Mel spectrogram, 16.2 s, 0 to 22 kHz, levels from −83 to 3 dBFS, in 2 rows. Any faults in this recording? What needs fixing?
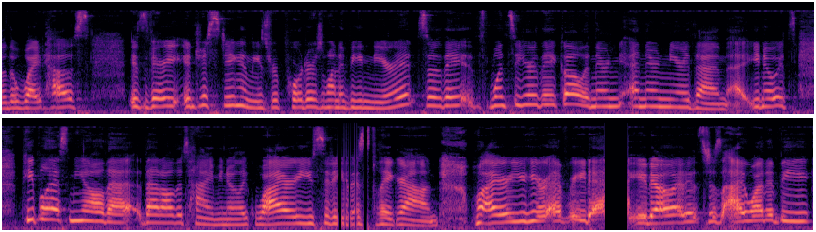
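Audio packets were likely arriving at the Bluetooth headphones too late and being dropped, producing Bluetooth dropouts. From 11.48 to 11.79 s, about 150 ms of sound vanishes in short gaps (longest 43 ms). From 14.14 to 14.40 s, about 235 ms is lost. Each time, playback resumes further along, as if it had kept playing. To prevent this, keep the headphones close to the source with a clear path, and reduce 2.4 GHz interference or pick a more robust codec setting.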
